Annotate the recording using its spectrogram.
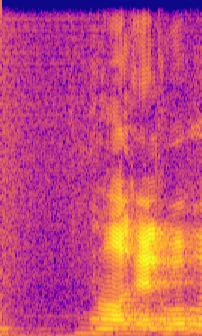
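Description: A small congregation sings together in a large echoing room.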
